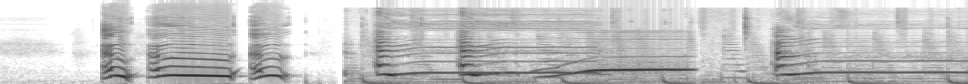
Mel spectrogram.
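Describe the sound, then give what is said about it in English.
A string of short, small howls, fairly loud, each sliding up and down in pitch, with a couple of brief yips early on and longer wavering howls overlapping toward the end. “Then just mini howls.”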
